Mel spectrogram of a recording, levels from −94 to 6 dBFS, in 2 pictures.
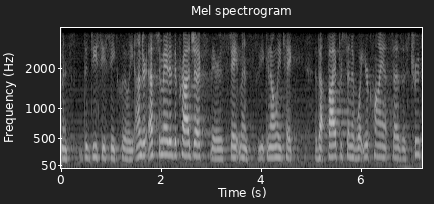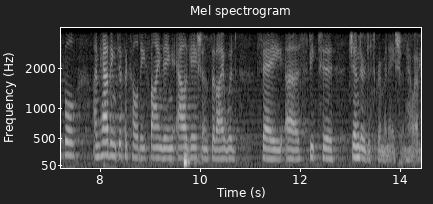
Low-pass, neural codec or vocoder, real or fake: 3.6 kHz; none; real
